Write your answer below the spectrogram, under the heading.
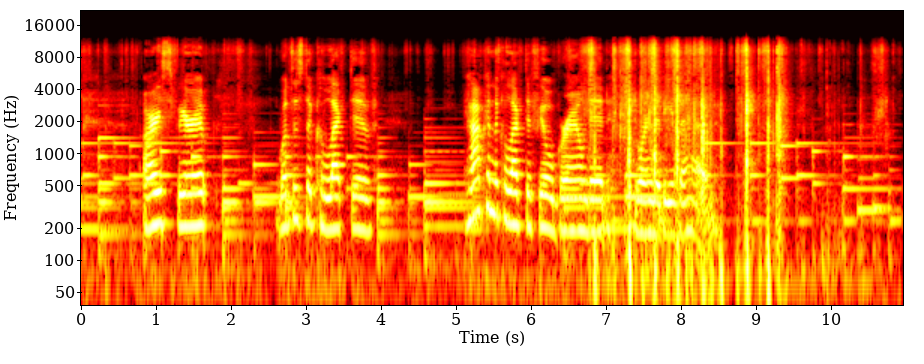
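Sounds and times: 
speech: 0.9s - 2.0s, 2.6s - 4.2s, 5.2s - 8.6s
tarot cards being shuffled by hand: 6.6s - 10.9s.

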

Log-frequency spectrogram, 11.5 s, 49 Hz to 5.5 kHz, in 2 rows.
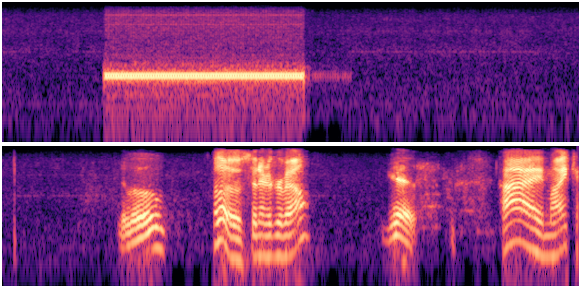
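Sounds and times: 
ringback tone from outgoing phone call: 1.0s - 3.1s
speech: 7.9s - 9.0s, 9.6s - 11.5s.

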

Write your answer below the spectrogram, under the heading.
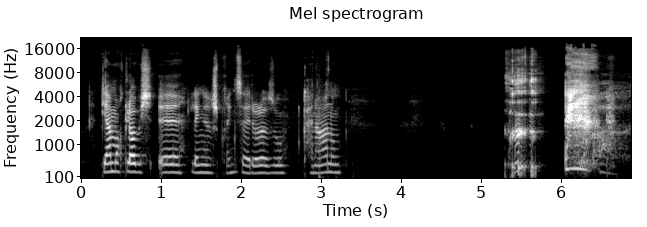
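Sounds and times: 
speech: 0.2s - 3.4s, 5.3s - 5.8s
person burping: 5.3s - 6.5s.

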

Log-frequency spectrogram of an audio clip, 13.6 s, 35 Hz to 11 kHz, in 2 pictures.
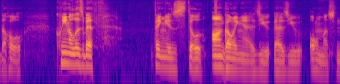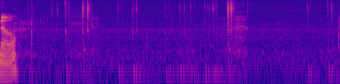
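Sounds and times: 
speech: 0.0s - 2.2s, 3.0s - 7.2s
typing on a computer keyboard: 7.4s - 11.6s, 12.9s - 13.5s.

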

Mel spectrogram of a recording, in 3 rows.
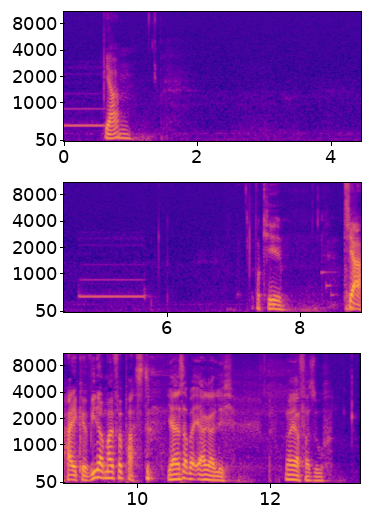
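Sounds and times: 
quiet hiss: 0.0s - 13.3s
speech: 0.6s - 1.1s, 7.4s - 7.9s, 8.7s - 11.6s, 12.2s - 13.0s
steady mid-pitched telephone line tone: 4.7s - 5.8s.

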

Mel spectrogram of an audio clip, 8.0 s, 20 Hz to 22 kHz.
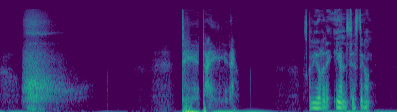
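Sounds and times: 
deep exhale during breathing exercise: 0.0s - 1.9s
soft breath: 0.0s - 1.9s, 2.7s - 3.6s, 5.4s - 6.1s
speech: 6.2s - 7.6s.

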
